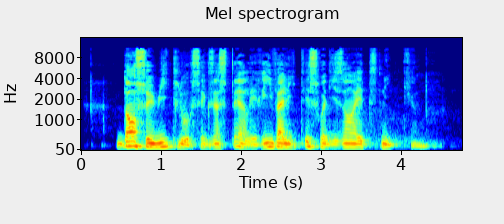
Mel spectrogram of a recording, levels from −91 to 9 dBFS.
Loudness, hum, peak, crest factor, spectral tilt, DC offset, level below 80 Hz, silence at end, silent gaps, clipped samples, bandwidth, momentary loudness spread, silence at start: -20 LUFS; none; -2 dBFS; 18 dB; -5.5 dB/octave; under 0.1%; -58 dBFS; 0.4 s; none; under 0.1%; 11.5 kHz; 18 LU; 0.45 s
